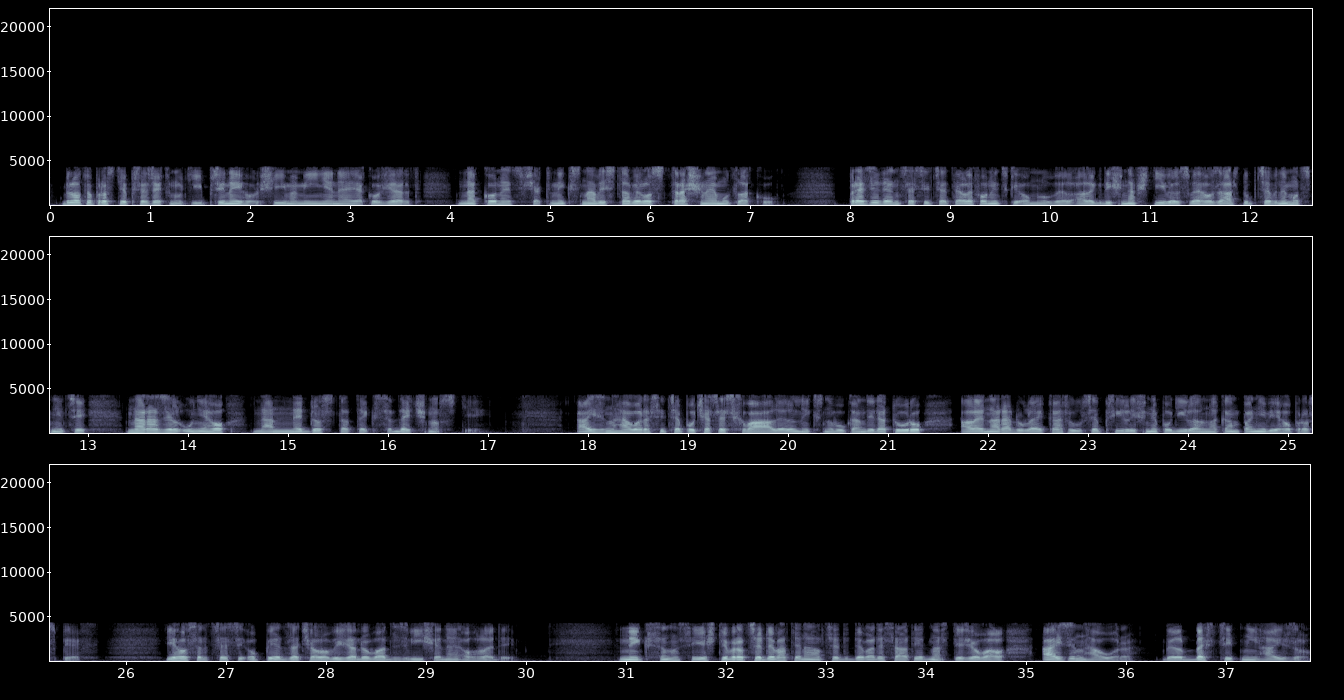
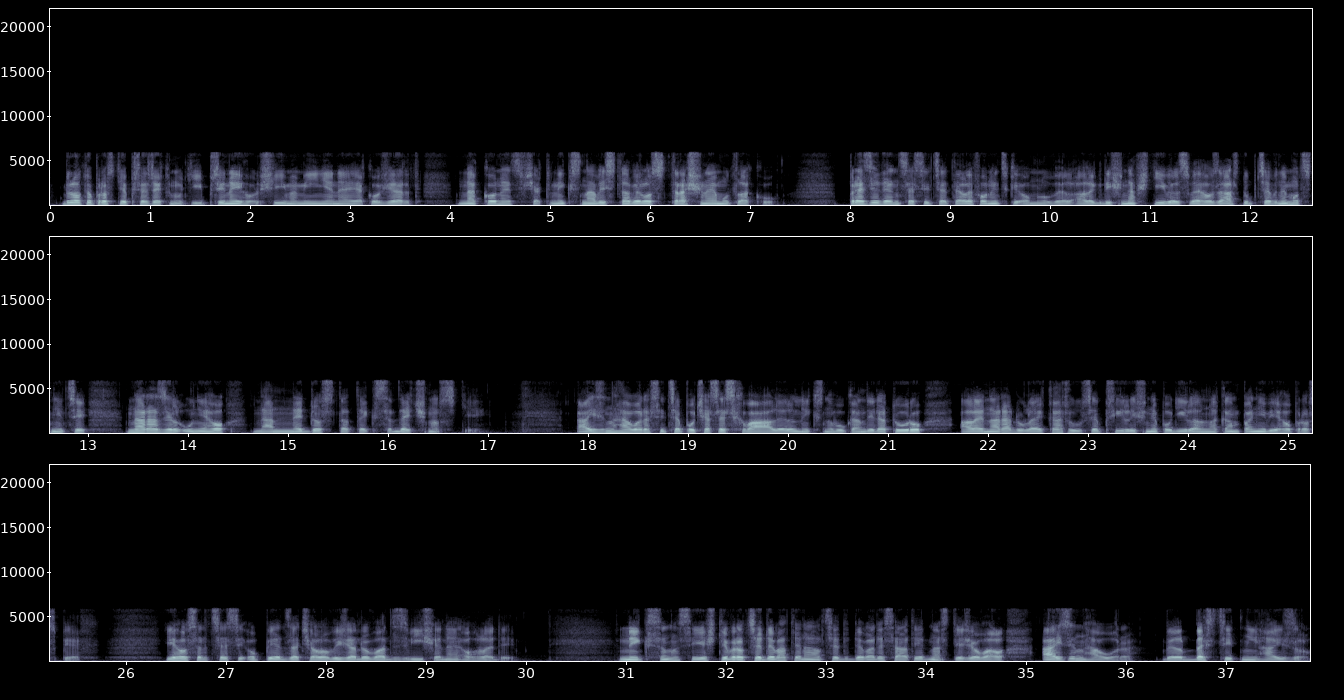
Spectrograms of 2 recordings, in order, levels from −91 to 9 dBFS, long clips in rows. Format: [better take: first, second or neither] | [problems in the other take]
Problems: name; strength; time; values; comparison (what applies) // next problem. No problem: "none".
second | garbled, watery; badly; nothing above 4 kHz; slightly in the second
